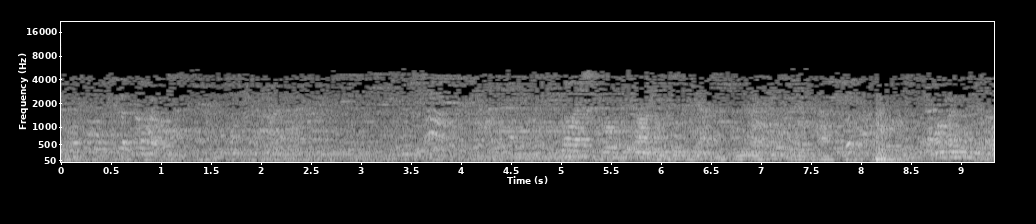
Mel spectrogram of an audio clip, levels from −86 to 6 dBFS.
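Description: From start to finish, nothing sounds above about 5.5 kHz. The top end is simply gone. Weak detail flickers in and out, giving a watery, swirly texture. Attacks smear. This is likely heavy MP3 compression, at a bitrate near 16 kbps.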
